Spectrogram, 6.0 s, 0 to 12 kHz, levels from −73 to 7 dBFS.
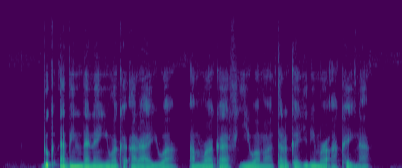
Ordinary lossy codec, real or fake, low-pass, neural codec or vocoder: none; fake; 10.8 kHz; codec, 24 kHz, 0.9 kbps, WavTokenizer, small release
